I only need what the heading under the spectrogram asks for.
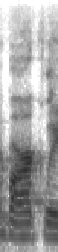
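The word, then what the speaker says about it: Berkeley: without land so Governor Barkley as I said that's how they pronounce it would not retaliate against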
